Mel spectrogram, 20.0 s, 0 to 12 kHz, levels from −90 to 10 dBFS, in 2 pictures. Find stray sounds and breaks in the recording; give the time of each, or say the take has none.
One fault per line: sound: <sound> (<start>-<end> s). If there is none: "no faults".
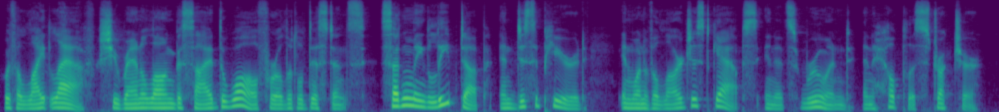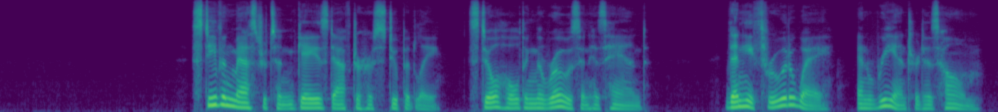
no faults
